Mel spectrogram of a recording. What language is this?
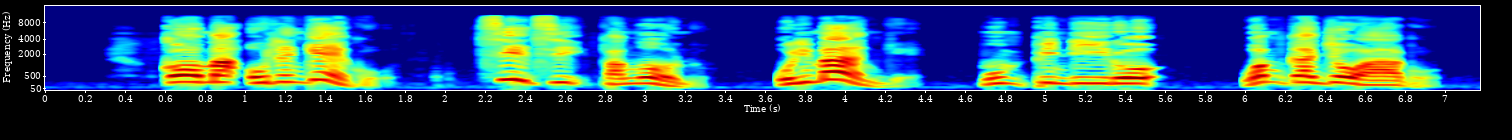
Nyanja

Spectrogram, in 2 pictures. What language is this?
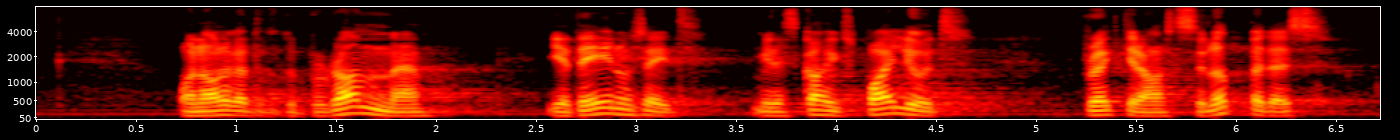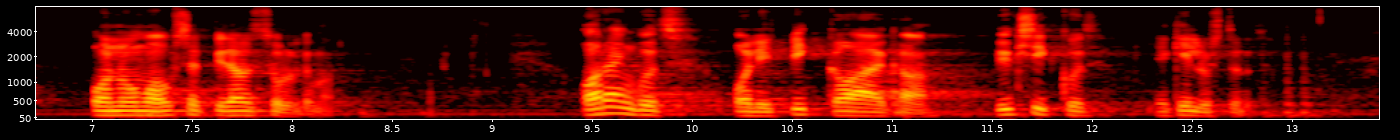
Estonian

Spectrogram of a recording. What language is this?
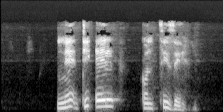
Esperanto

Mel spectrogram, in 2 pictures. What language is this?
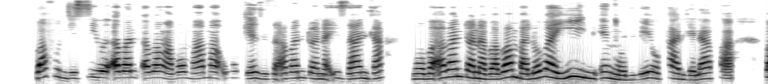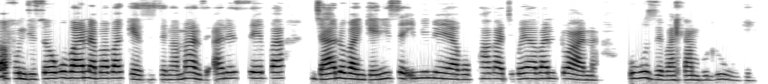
North Ndebele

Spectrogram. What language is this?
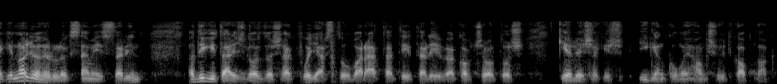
Hungarian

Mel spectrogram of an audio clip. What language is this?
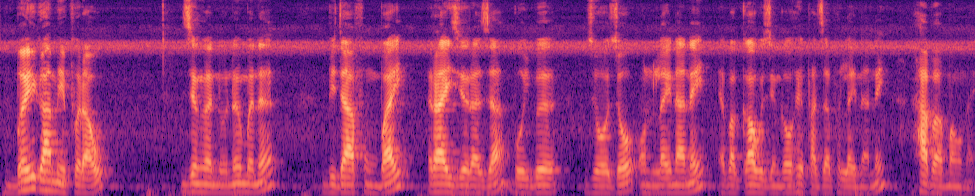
Bodo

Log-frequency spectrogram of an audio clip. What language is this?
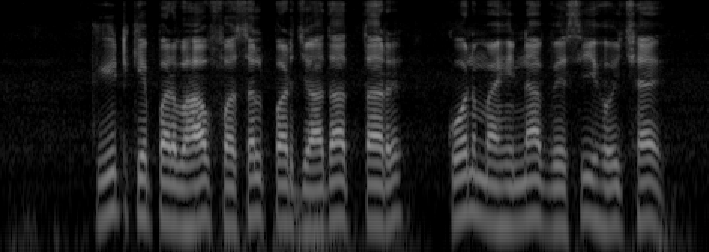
Maithili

